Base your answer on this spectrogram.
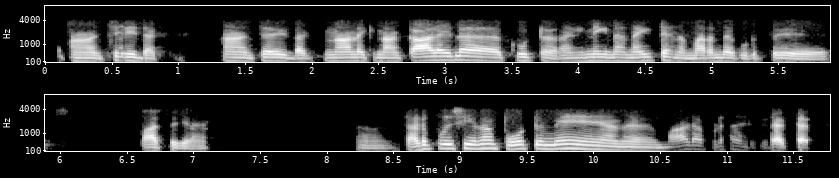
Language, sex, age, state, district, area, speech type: Tamil, male, 18-30, Tamil Nadu, Thanjavur, rural, conversation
